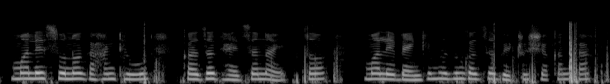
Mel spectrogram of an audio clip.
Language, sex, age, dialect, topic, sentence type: Marathi, female, 25-30, Varhadi, banking, question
